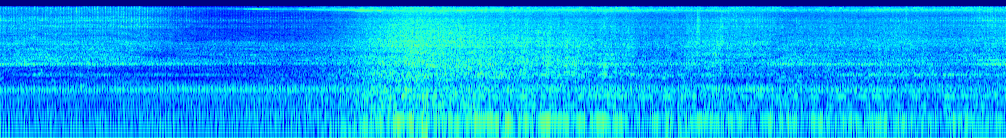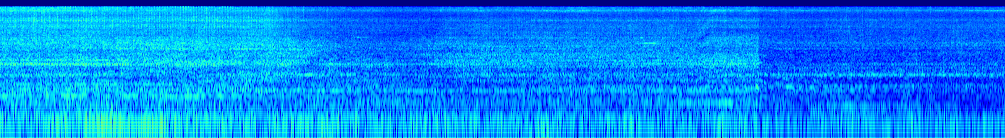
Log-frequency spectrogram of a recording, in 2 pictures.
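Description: A drone's motors and propellers running steadily, a hum of several held tones that grows louder about six seconds in and drops back somewhat near the end.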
